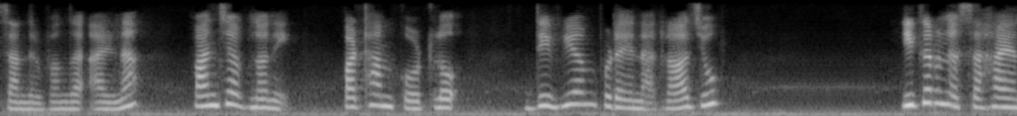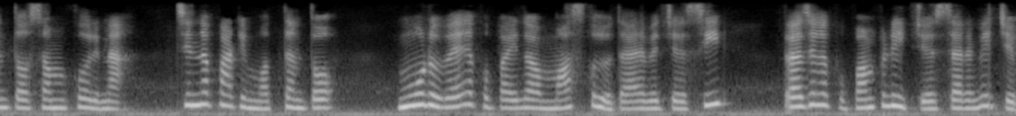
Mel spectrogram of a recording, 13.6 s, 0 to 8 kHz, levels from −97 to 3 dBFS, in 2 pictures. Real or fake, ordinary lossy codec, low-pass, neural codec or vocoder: fake; AAC, 48 kbps; 7.2 kHz; codec, 24 kHz, 0.9 kbps, WavTokenizer, large speech release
